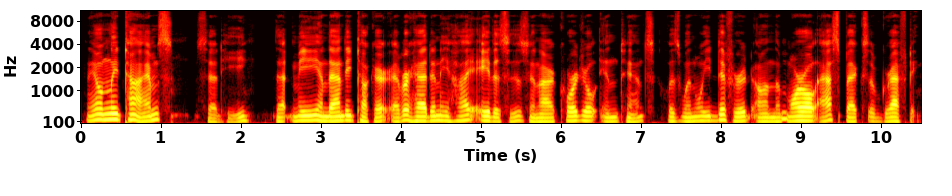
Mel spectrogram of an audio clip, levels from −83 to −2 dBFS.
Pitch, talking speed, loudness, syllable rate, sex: 125 Hz, 160 wpm, -20 LUFS, 4.5 syllables/s, male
